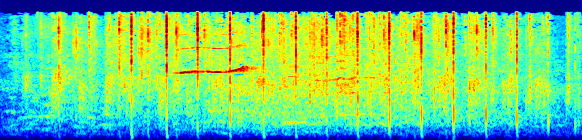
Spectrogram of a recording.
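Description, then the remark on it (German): An audience applauds steadily, many hands clapping in a dense, continuous patter with sharp individual claps standing out, holding at a fairly even level throughout. “Aber das zum Beispiel ist auch so ein gefälliger Applaus.”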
